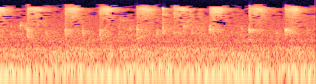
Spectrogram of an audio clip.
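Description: A pump-spray bottle of facial mist sprayed over and over in quick hissing spritzes, about four a second, over a steady low hum.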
